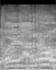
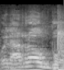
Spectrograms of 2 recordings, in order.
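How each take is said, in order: First: It is said louder. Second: It is said at normal volume.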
